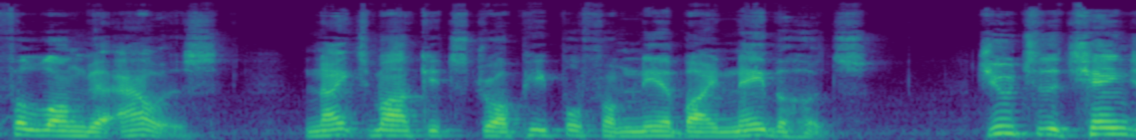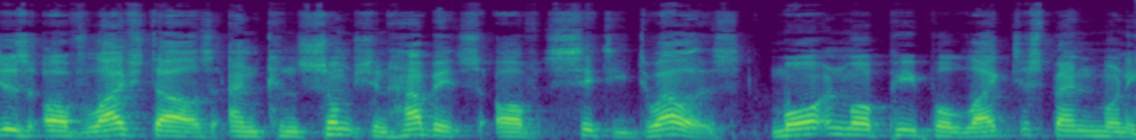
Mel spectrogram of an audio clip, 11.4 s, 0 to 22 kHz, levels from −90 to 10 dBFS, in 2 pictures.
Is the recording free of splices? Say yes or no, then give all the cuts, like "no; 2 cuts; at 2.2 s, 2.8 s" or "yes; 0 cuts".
no; 2 cuts; at 4.8 s, 9.5 s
